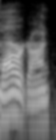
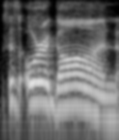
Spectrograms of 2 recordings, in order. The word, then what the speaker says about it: Oregon: Kathy, we have a new guy named Jeff from Oregon.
